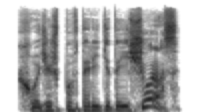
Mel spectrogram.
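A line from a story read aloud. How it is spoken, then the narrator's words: Growl. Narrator (Russian): рыкнула она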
